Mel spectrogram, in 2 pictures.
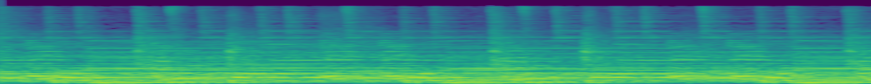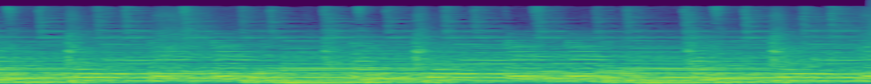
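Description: Small jazz band playing live: drum kit with frequent cymbal strokes and bass notes about once a second under held melody notes.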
